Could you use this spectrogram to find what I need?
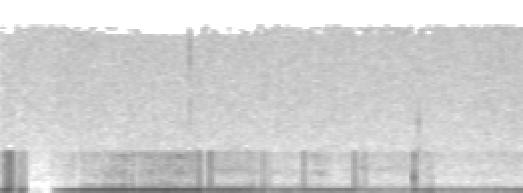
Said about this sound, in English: Oh, that's weird. They hung up on me. What was that dial tone thing? That was so weird.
